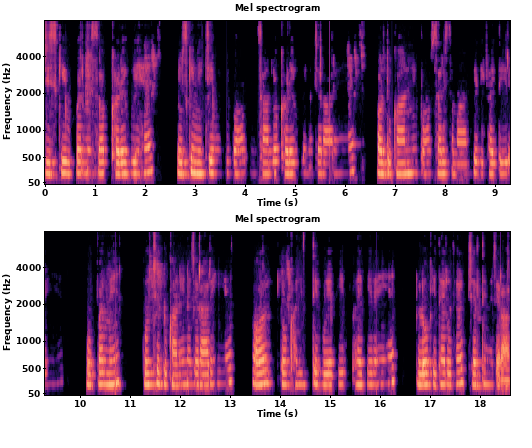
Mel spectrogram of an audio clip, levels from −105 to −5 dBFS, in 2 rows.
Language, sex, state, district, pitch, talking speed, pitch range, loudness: Hindi, female, Chhattisgarh, Balrampur, 210 Hz, 180 wpm, 205-220 Hz, -29 LUFS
